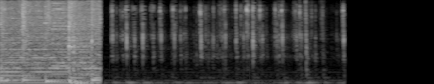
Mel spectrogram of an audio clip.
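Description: A pop song cuts off abruptly about a second in. Faint, rapid, irregular clicks of keyboard typing follow for about two and a half seconds, then stop.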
